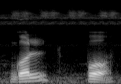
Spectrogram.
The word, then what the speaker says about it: গল্প: গ আর ল যদি একসাথে উচ্চারিত করি তাহলে হবে গল গল। আর এই যে নিচে যেটি দেওয়া আছে প। এটি এককভাবে উচ্চারিত করো। গলপ। তাহলে গ ল এ প উচ্চারণটা আসলো গলপ। গ ল প উচ্চারণ হল গল্প।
